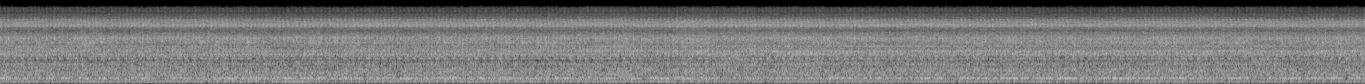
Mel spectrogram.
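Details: Peugeot Elyseo 50 two-stroke scooter on its first run after a new cylinder: a buzzy engine with an irregular rattling knock about three times a second; the cause is suspected but unconfirmed.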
